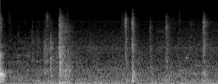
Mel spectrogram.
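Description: Steady cabin hum inside a Boeing 777, with two light knocks about half a second and a second and a quarter in.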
